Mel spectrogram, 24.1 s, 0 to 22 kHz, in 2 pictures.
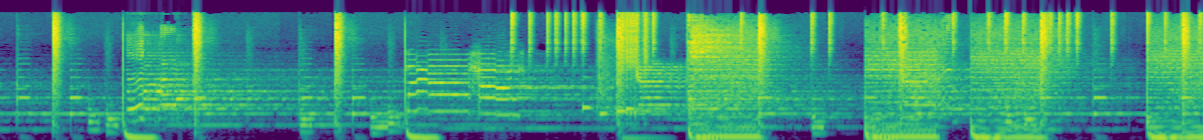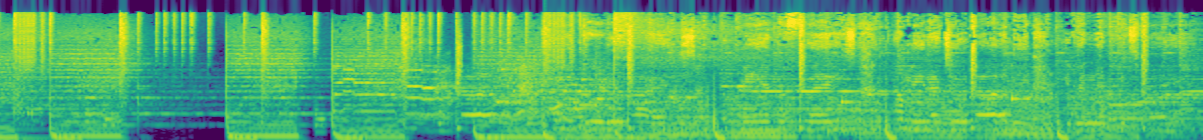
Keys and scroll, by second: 15.9 alt+space.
